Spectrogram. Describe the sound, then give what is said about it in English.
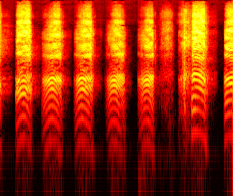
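A person imitates a duck, illustrating the nickname El Pato (the duck), with a rapid, steady series of about eight loud, nasal quacks, evenly spaced, with no other talking. “That means the duck.”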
